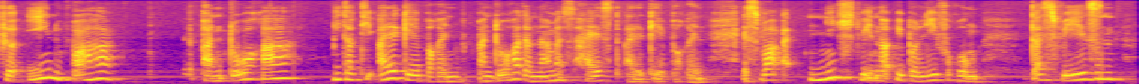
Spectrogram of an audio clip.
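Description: Slow, husky-voiced woman explaining. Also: mid-range voice. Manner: hesitant, searching for words, soft asides. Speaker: literary scholar interviewee. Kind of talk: thoughtful spoken explanation.

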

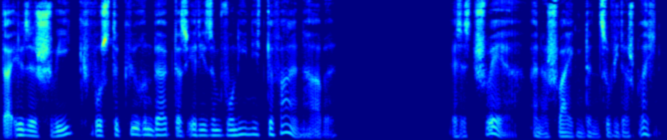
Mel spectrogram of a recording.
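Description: Deep, husky male narrator. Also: expressive, no room sound, clean studio sound. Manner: measured, deliberate, emphatic repetition. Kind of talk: literary radio drama narration.

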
